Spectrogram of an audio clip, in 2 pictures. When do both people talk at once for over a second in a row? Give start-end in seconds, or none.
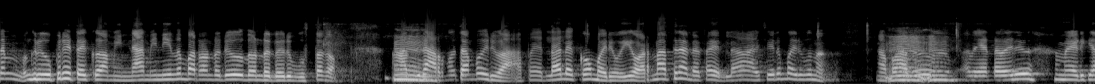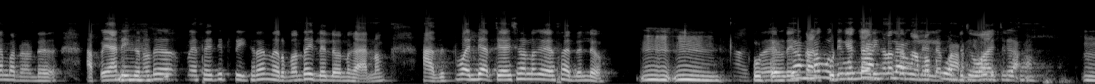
18.5-21.1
